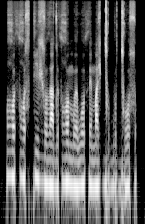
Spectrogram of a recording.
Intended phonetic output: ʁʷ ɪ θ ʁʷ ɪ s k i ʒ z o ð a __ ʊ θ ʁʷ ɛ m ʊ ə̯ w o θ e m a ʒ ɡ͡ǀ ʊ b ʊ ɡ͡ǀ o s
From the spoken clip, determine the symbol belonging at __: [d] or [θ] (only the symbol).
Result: d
